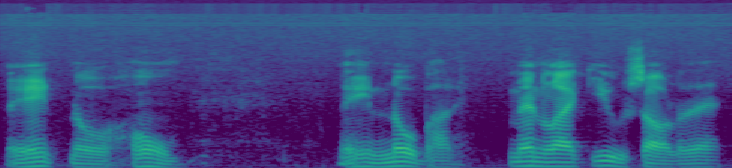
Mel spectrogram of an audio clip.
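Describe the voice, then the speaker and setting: A bitter Southern cavalry trooper, once a prisoner. His low voice drawls with defiance and resentment. It is radio Western acting on a muffled vintage recording. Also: measured pace. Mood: bitter, resentful.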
